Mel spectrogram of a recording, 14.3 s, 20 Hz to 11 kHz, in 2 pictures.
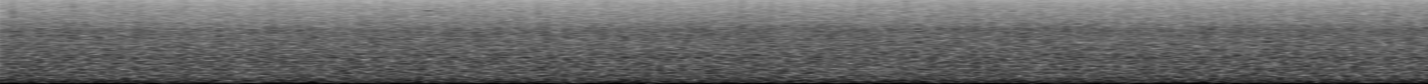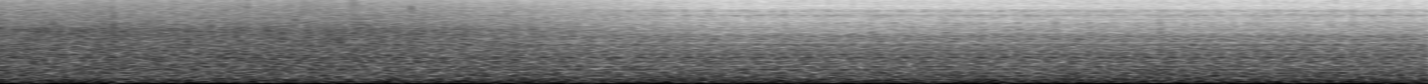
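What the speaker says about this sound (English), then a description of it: "Now it's raining." Steady rain falling in Farming Simulator 25 on the Lone Star Plains map, a dense continuous hiss with a low engine hum underneath, unchanging in loudness throughout.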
